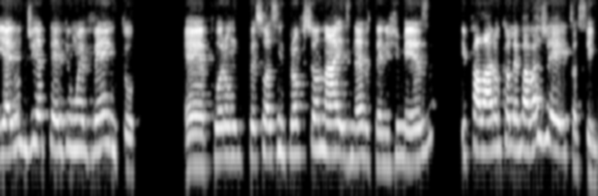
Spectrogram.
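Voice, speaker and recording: Heard in a dry, close sound with no echo, a woman with a São Paulo accent speaks in a fairly high voice. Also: ordinary pitch variation, moderate pace, very even loudness. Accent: Paulistano Brazilian Portuguese. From Brazil, São Paulo city. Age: 30s. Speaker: table tennis athlete, musician and writer. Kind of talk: interview.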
